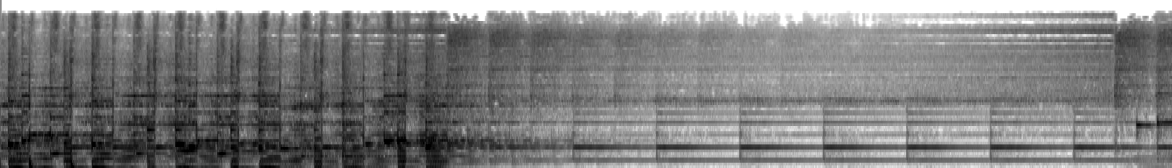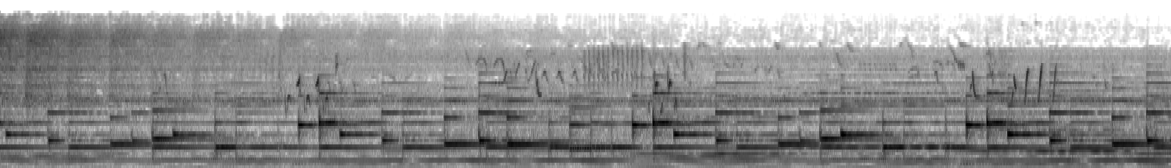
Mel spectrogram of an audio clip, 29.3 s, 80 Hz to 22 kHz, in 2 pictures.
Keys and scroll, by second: 18.9 Escape, 20.8 m, 26.2 Escape.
